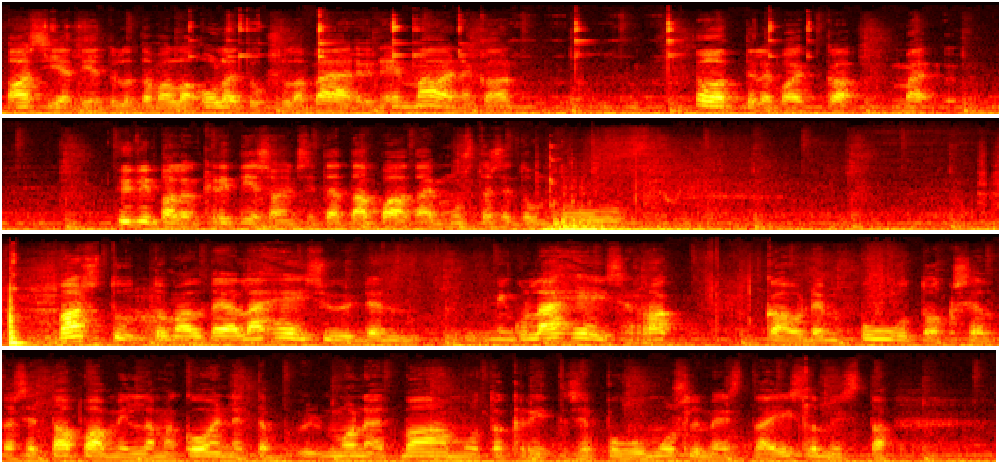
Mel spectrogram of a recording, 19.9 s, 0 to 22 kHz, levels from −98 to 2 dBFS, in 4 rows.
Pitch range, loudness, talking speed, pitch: 115-135 Hz, -29 LUFS, 115 wpm, 120 Hz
